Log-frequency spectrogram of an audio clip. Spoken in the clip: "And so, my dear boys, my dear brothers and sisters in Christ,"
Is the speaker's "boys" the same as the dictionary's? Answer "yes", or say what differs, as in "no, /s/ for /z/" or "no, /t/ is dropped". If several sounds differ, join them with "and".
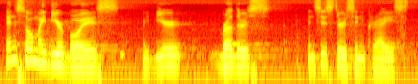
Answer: no, /s/ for /z/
